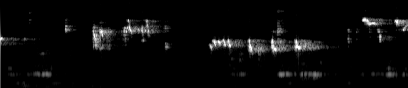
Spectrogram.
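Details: A female greater green leafbird calls for a male, giving clusters of sharp, high chirps and buzzy trills in two main bursts, the second lower and more drawn out, ending with thin high whistles.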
